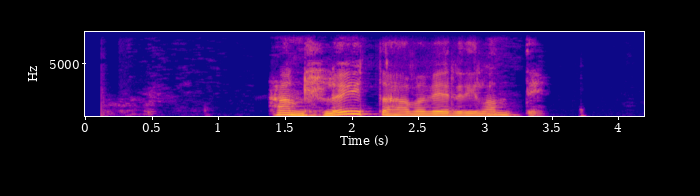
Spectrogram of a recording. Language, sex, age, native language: Icelandic, female, 50-59, Icelandic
